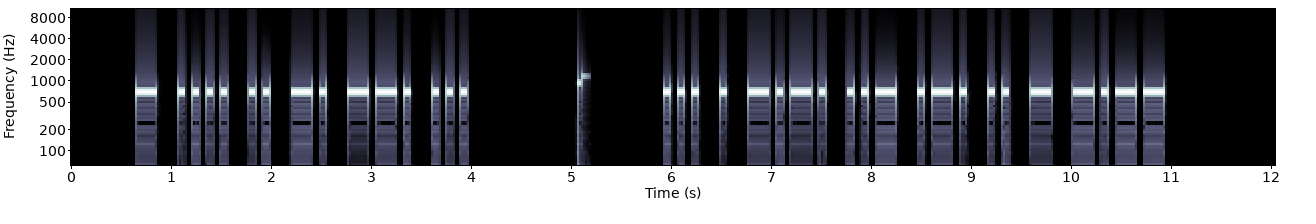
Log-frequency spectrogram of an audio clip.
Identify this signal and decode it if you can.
Morse code, heard as a keyed tone, about 17 wpm, 700 Hz. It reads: THINGS SECURITY
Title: Sentences from Top 1000 Words - Review Part 4 - New Word Drill - 17wpm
